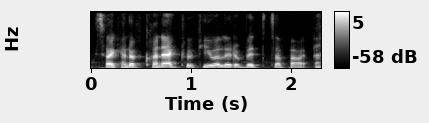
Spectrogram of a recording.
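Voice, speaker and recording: Her lowish voice is pushed and bright, with fairly even intonation. She's a Portuguese-speaking Brazilian woman in her 30s from the north and northeast, a nonprofit founder guesting in a casual interview over remote video call, and she pauses frequently with fillers, thoughtfully groping for her words.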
